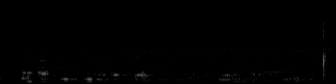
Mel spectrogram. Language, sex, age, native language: Icelandic, male, 50-59, Icelandic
